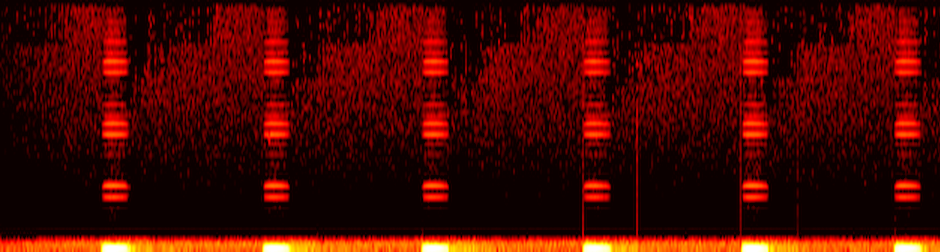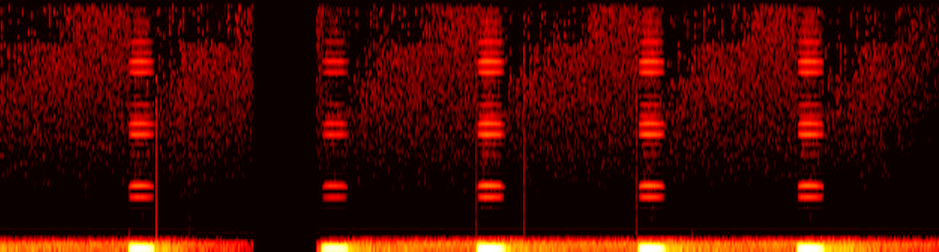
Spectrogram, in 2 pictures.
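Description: Eurasian eagle-owl hooting: a single low hoot about every two seconds, eleven in all, with one slightly longer pause about two-thirds of the way through.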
